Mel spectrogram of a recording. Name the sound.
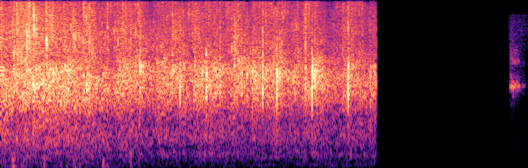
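audience applause for the speakers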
